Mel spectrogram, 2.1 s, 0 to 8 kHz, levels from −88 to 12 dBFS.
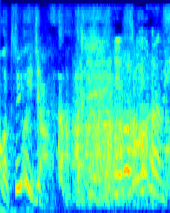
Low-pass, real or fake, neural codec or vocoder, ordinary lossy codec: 7.2 kHz; fake; vocoder, 44.1 kHz, 128 mel bands, Pupu-Vocoder; none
